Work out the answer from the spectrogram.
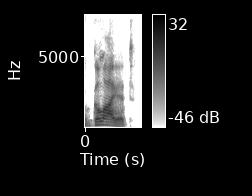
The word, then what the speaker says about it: Gliot: She told me to pronounce it like Goliath, but without the th sound at the end. So, Goliath.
